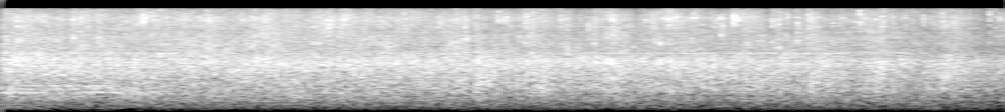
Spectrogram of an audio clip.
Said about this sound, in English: Let's give all the presenters a tremendous round of applause who've come up and created value.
